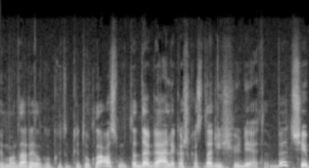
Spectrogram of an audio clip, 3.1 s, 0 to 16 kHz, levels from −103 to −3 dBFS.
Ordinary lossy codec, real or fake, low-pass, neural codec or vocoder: AAC, 96 kbps; real; 14.4 kHz; none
